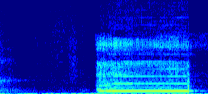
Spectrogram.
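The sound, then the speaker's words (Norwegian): A single steady electronic DTMF telephone tone sounds for about a second as a mobile number is dialed, over quiet background hiss, with no one speaking. “Nå tenkte jeg bare at jeg skulle ringe dem, se om de tar telefonen”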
